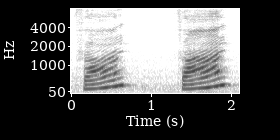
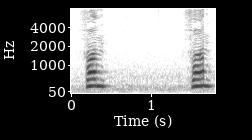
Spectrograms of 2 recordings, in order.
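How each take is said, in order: First: It is said with a rising tone. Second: It is said with the fourth tone. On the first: "تاني واحدة بتطلع صوتك فيها" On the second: "رابع لهجة معانا"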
